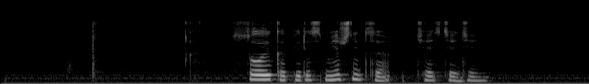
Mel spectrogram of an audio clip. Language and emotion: Russian, neutral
